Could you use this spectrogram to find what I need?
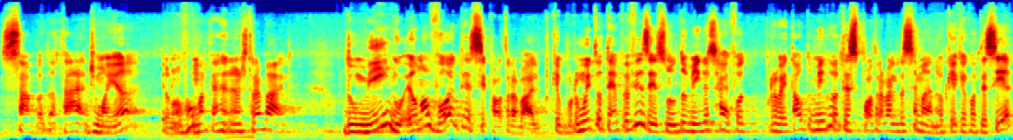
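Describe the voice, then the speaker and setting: Over noticeable background noise and audible room echo, a woman talks at a very fast pace with a medium pitch and lively intonation. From Rio Grande do Sul, Brazil (Rio Grande). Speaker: entrepreneur, startup association executive. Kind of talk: TV interview.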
